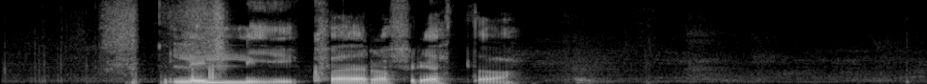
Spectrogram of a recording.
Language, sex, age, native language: Icelandic, male, 18-19, Icelandic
